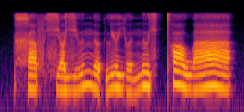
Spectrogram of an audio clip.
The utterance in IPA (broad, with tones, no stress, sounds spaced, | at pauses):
x a˨ f sʲ ɒ˨ zʲ ɯ˩˥ n ɵ˨ ʔ lʲ ɵ˥˧ j ɵ˨ n ɯ˥˩ sʲ t̪ʰ ɒ˥˧ w a˧˥˧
